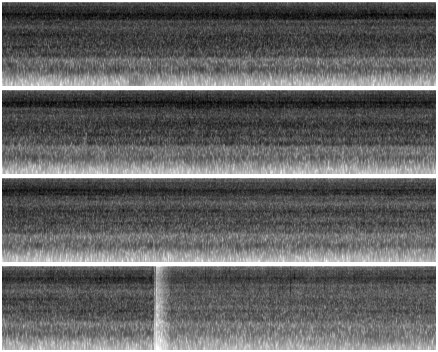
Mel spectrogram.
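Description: Whole moong dal with skins frying with browned onions and spices in a pot: a steady, dense sizzle that cuts out for an instant near the end.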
